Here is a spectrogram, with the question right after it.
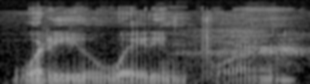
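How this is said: The line is said in a sexy way. "she said it differently"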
